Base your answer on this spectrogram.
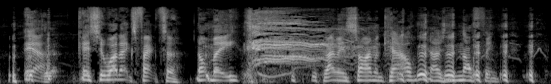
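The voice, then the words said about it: Imitates another person's voice. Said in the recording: “I'm going to do an impression. ... Can do Ollie Murs. ... Ollie Murs here.”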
